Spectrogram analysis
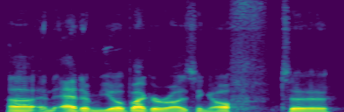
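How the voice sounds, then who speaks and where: A man's voice: deep voice, little pitch movement, moderate pace, vocal fry, darkish tone, dry recording. A man with an Australian accent hosting a casual livestream panel chat. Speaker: host of a livestream.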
